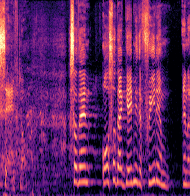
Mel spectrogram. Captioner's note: laughter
